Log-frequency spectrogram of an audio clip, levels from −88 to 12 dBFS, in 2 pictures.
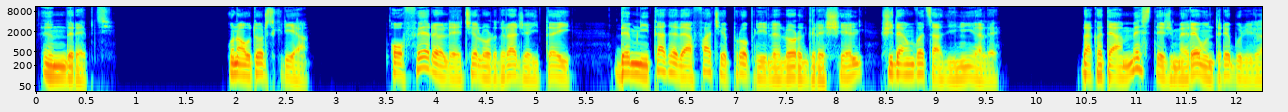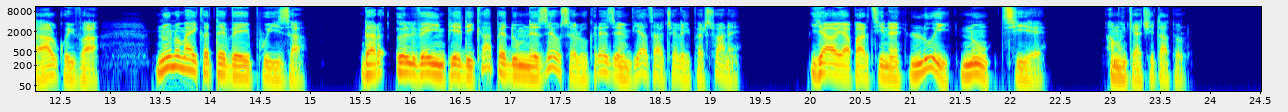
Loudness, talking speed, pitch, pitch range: -18 LUFS, 140 wpm, 95 Hz, 85-110 Hz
